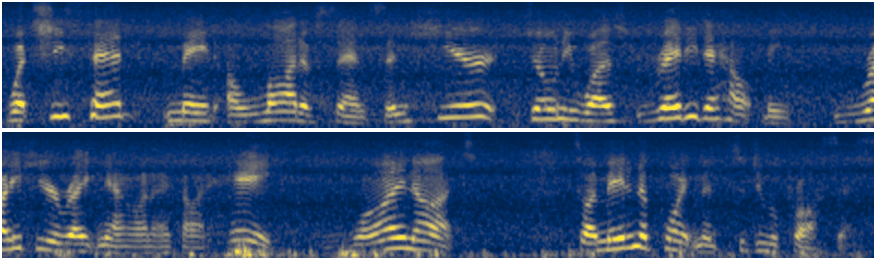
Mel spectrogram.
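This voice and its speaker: A woman giving a personal testimonial in an expressive, emphatic way, posing questions and answering them herself. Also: medium pitch, measured pace, highs cut off, slight background noise.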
